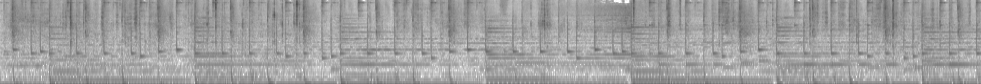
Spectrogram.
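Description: Quiet background music with held notes that change every second or two. Under it, faint crackling and rustling of orchid bark potting medium being pressed down by hand in a plastic pot.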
